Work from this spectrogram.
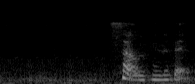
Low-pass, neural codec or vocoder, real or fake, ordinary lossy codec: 7.2 kHz; codec, 16 kHz, 1.1 kbps, Voila-Tokenizer; fake; AAC, 48 kbps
